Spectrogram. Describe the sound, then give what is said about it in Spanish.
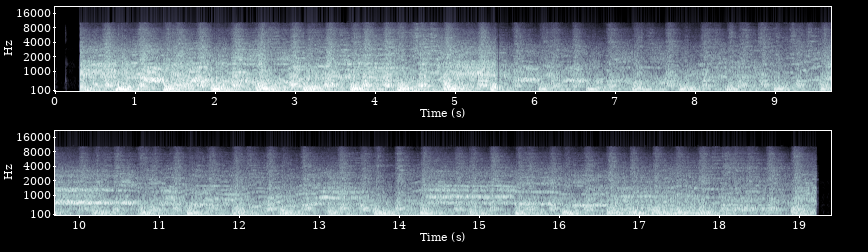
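A large stadium crowd of football supporters chants in unison, loud and continuous, with rhythmic pulses and dense layered voices filling the space for the full length; the singing is heard more than any instruments. “Que este ya se escucha más lo que es el canto y no tanto los instrumentos.”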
